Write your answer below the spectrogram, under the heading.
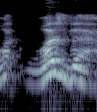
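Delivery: breathless, short of air. Reading Zane as the two boys peer down into the gully, asked breathlessly. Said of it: "Zane asked breathlessly".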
